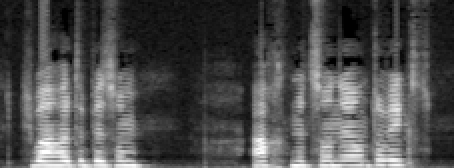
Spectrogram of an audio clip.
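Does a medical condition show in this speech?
Yes: spasticity from birth; multiple sclerosis.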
